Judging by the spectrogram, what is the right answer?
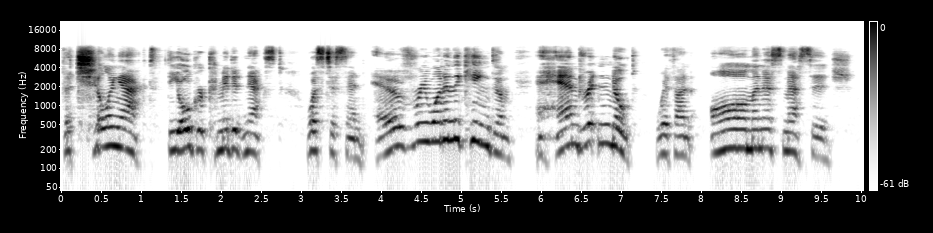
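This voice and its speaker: Reading to children from a picture book, this woman uses a deliberate, expressive storytelling style in her mid-range voice.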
